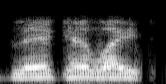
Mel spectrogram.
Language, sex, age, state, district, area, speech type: Urdu, male, 18-30, Uttar Pradesh, Rampur, urban, conversation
